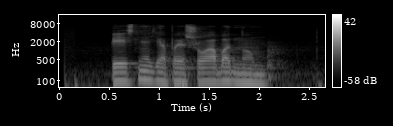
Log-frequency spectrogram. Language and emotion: Russian, neutral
